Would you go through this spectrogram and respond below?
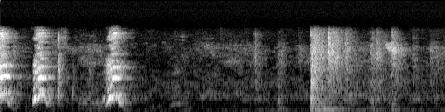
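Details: Dog giving a few short, quick barks in the first second, followed by quiet and then a burst of rustling noise.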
